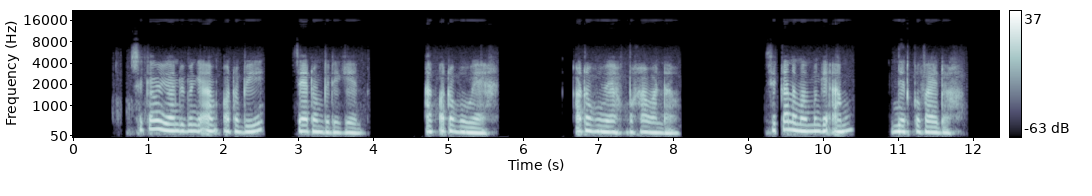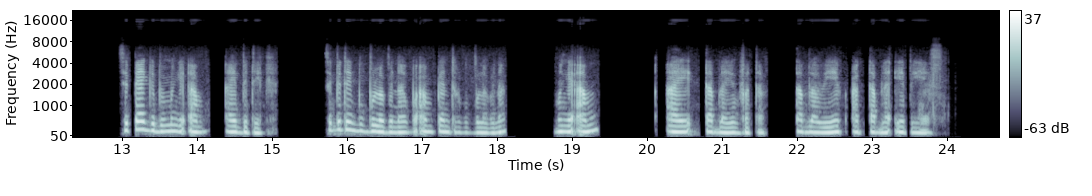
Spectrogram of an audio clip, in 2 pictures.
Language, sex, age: Wolof, female, 25-35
